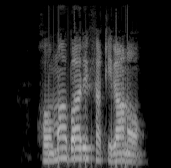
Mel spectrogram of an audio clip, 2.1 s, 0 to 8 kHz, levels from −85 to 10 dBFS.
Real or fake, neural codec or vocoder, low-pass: real; none; 7.2 kHz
